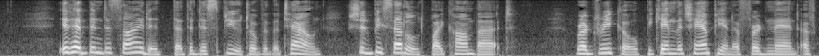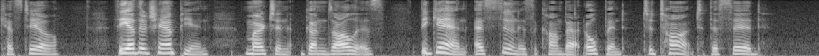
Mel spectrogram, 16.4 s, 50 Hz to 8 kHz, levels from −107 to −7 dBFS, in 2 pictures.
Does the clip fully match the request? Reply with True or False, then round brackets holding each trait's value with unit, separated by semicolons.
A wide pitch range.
True (5.9 semitones)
